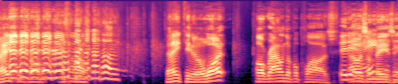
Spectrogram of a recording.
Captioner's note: laugh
